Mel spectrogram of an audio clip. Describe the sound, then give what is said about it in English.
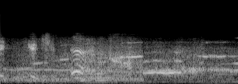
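A car brakes hard to a sudden stop in the middle of the road, tires letting out a shrill, wavering squeal over a rumbling engine, loud, lasting a couple of seconds. “Stops in the middle of the road.”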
